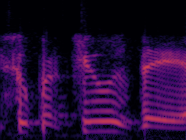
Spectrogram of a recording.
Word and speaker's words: Super Tuesday: Eh sì, Super Tuesday, anche questa volta, almeno Super Tuesday, ma qualcuno...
